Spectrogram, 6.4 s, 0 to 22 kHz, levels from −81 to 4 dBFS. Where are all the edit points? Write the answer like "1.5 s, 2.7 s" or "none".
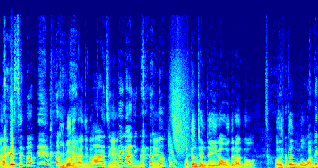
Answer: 3.5 s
